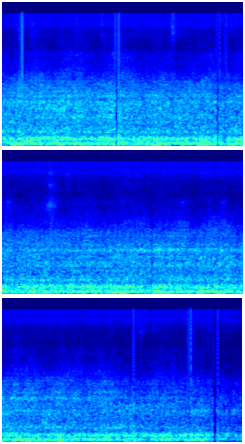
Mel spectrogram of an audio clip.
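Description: A steady low rumble of background noise, with a few faint clicks over it.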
